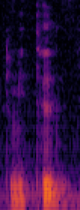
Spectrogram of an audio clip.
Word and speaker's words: lim: 리미트. 읽을 때 어떻게 읽어? 리미트라고 읽어요. 리미트라고 읽고 그러니까 LIM 이렇게 쓰고 x가 어디에 가까워져?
